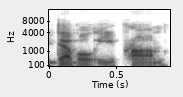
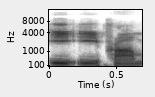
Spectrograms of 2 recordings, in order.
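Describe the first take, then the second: First: The two E letters are read as double E. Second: The two E letters are read out separately. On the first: The speaker calls it right. "we say double EEPROM" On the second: The speaker calls it wrong. "We don't say EEPROM"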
